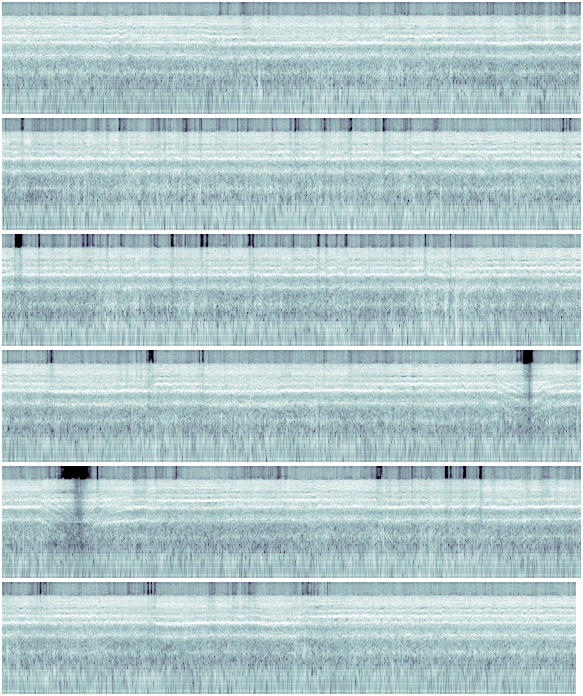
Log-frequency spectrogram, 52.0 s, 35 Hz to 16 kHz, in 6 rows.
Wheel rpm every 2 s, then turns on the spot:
210, 210, 220, 220, 230, 230, 230, 230, 230, 230, 230, 230, 220, 220, 220, 230, 200, 140, 180, 220, 230, 230, 230, 220, 210, 210.
none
